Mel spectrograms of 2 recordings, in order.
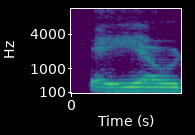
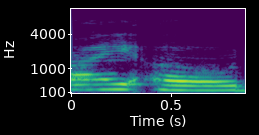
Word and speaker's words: Ayo: AO Jones. Is that how you say it? Oh no, I didn't want to say it and get it wrong, Amanda. Oh. Sorry, it's No. AYO Jones.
